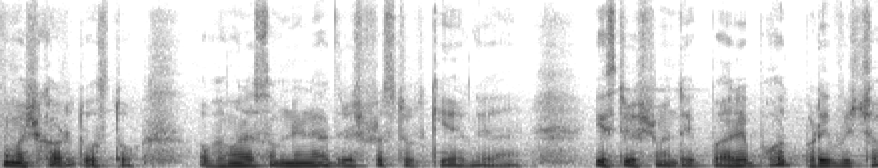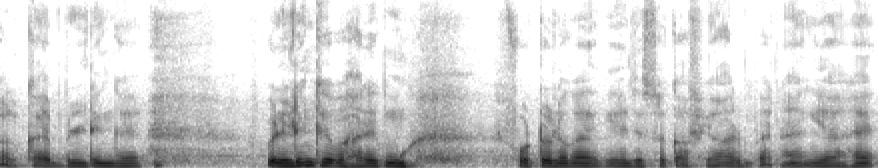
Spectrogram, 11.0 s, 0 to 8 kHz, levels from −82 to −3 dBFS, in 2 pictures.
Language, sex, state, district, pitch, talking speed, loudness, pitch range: Hindi, male, Bihar, Purnia, 135 Hz, 215 wpm, -19 LUFS, 130-145 Hz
